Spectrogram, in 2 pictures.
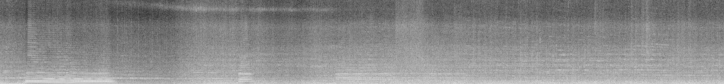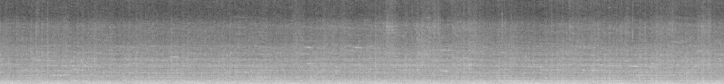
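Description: Freight train passing close by: the diesel locomotive's horn blows about a second in and holds for two seconds. A short toot follows near five seconds and a fainter blast about seven seconds in. Then comes the steady rumble and clatter of coal cars' wheels rolling over the rails.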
